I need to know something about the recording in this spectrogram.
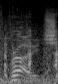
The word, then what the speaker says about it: brooch: Brooch or Broach? Because I've been hearing everybody saying it wrong lately. It is Broach, and I always say Broach.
